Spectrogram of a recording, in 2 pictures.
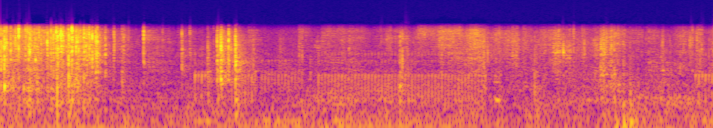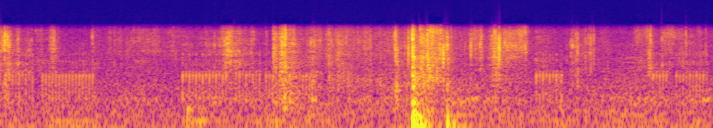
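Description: Baking paper rustles and crinkles as it is rolled up.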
